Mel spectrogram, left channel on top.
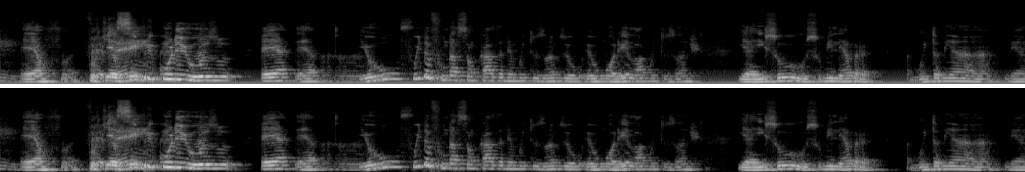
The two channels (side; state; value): left; noise; hum, 17 dB below the sound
